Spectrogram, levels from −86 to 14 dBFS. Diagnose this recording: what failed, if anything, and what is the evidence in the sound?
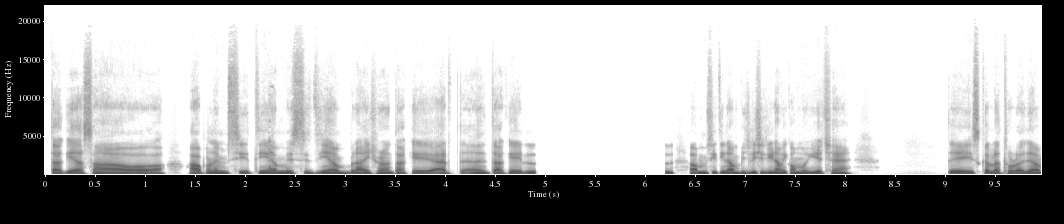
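At 2.23 to 2.27 s, just before "سِیٹاں بَنائی تَاں", there's a short glitch about 40 ms long. That's a corrupt frame decoded, and it sits at the codec stage. A couple of compressed frames arrived with flipped bits, and the decoder played them instead of concealing them. Misread gains and codes then put energy at frequencies that have nothing to do with the speech, for roughly two frame lengths.

Right after "اَوَر تَاں کہ" the sound just stops. The output is silent from 4.89 to 6.20 s, a gap of about 1.3 s, and then the speech picks up where it left off. This is a playback stall. The likely cause is the player's buffer running dry or its output thread getting blocked, so nothing reached the output until it recovered. The fault belongs to the playback and buffering side rather than the source.

From 6.20 to 7.50 s the speech comes out hurried, at about twice normal speed, but the pitch stays where it should be. 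That's time-compressed catch-up at the playback stage. Having fallen behind during the stall, the player works off the backlog by cutting out small slices and cross-fading the joins. That keeps the pitch intact.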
